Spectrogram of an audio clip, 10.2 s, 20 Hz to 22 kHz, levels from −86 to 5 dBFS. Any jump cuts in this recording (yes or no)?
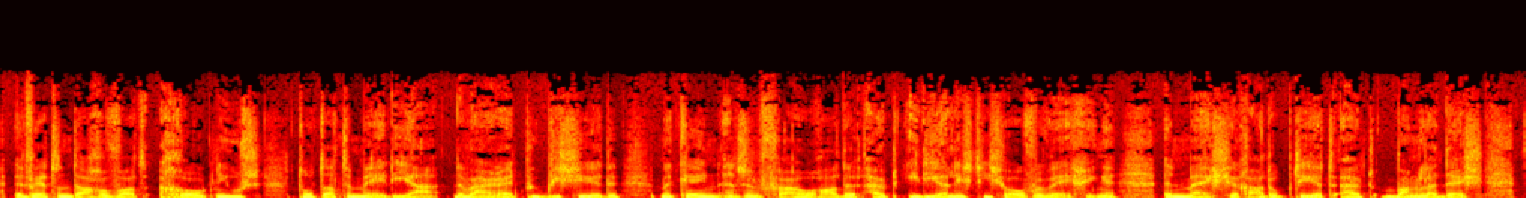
no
